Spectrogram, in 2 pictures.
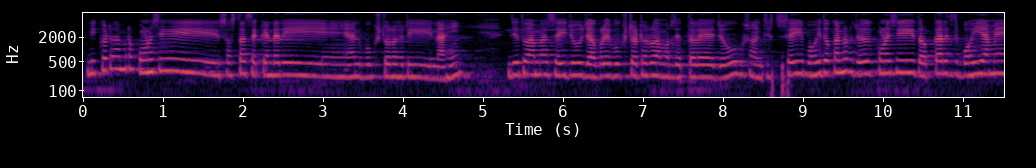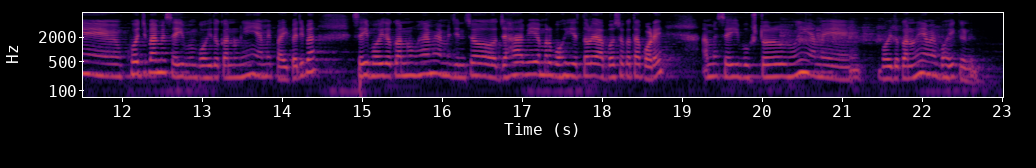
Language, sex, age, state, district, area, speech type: Odia, female, 30-45, Odisha, Jajpur, rural, spontaneous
